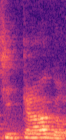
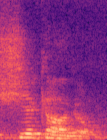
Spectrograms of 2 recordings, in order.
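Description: First: The word begins with a ch sound. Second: The word begins with an sh sound. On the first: The speaker calls it wrong. "It's not Chicago" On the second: The speaker calls it right. "it's Chicago. It's not spelled with a S-H"

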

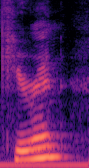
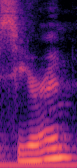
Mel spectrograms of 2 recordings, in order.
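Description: First: The name begins with a K sound. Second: The name begins with an S sound. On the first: "I looked up on Google how it's pronounced, and it's pronounced Kieran" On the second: "when I first read this book, I pronounced his name Siren"

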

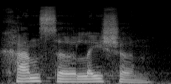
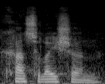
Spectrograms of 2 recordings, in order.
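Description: First: The word is said slowly, syllable by syllable. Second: The word is said quickly, at natural speed. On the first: "đọc là" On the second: "đọc nhanh là"

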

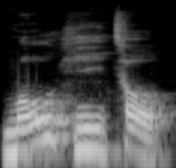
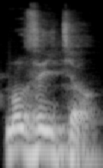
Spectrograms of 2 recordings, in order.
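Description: First: The middle consonant is an h sound. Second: The middle consonant is a j sound. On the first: The speaker calls it right. "এটার উচ্চারণ হবে মোহিটো।" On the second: The speaker calls it wrong. "এইটাকে আমরা উচ্চারণের সময় বলি মজিটো।"

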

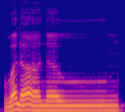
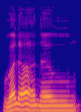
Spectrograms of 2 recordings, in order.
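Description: First: The vowel before the final m is held medium. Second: The vowel before the final m is held short. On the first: "Tevessut yapabilirsiniz. ... Biraz daha kısa uzatırız" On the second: "Ancak kasır da yapabiliriz"

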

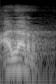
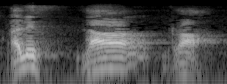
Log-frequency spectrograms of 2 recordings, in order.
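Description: First: The letters are joined into one short word. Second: Each letter name is said separately. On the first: The speaker calls it wrong. "Alif Lam Ra Alar, no" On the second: The speaker calls it right. "These are pronounced separately"

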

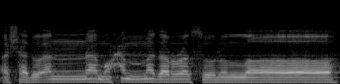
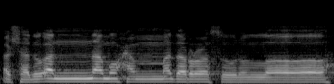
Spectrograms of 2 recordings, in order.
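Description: The two takes are said the same way.

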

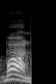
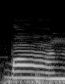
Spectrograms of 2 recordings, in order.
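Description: First: The tone is an ordinary falling tone. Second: The falling tone starts noticeably higher. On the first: "อันภาษาไทยมันออกได้แค่เสียงโท" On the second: "อันไตยวนเชียงใหม่ ... ต้นมันสูงกว่าไปน้อยกึ่งเสียง"

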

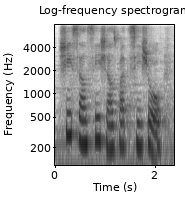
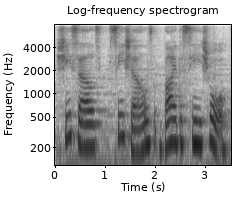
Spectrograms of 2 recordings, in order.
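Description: First: The phrase is said at a fast, hurried speed. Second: The phrase is said at a normal, unhurried speed. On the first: "I shall now try and say it fast" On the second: "A tongue twister I've known since my childhood is"

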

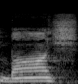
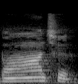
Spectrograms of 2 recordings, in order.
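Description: First: The word ends in a soft 'sh' sound. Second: The word ends in an aspirated 'chh' sound. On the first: The speaker calls it wrong. "ਬਾਂਸ਼ ਇਸ ਤਰ੍ਹਾਂ ਨਹੀਂ ਕਹਿਣਾ" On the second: The speaker calls it right. "ਛੱਛਾ ਬੋਲਣਾ"

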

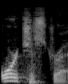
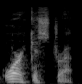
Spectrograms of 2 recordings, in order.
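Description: First: The middle consonant is a 'ch' sound. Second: The middle consonant is a 'k' sound. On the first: The speaker calls it wrong. "You never say orchestra" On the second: The speaker calls it right. "whereas this is going to be character, chrome, and orchestra"

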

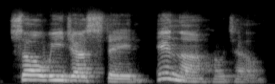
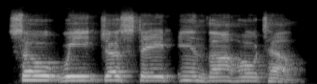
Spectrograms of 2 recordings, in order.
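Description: First: Small words like 'we' and 'the' are stressed. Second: Every word in the sentence gets equal stress. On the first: "How about if I emphasize the function words? ... Hopefully that sounds horrible and backwards" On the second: "three ways with equal emphasis. ... It sounds like a machine or a robot reading the sentence"

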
